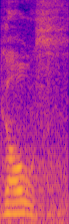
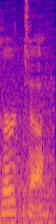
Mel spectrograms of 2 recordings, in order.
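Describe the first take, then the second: First: The name is said with an anglicized spelling pronunciation. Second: The name is said with a German-style pronunciation. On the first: The speaker calls it wrong. "he would sometimes mispronounce" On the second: The speaker calls it right. "it's pronounced Goethe"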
